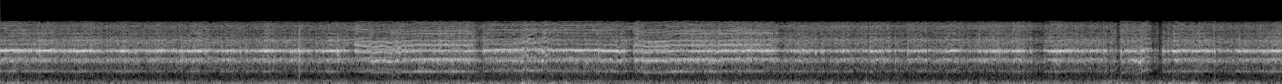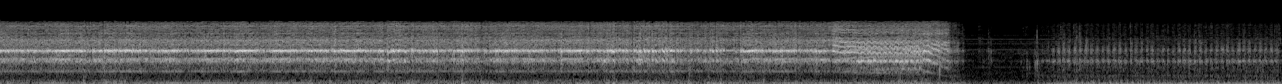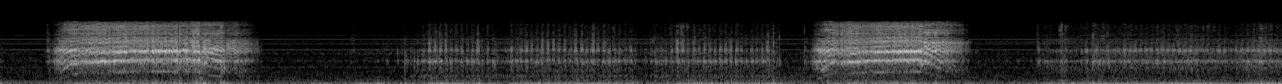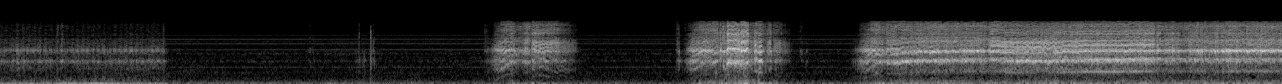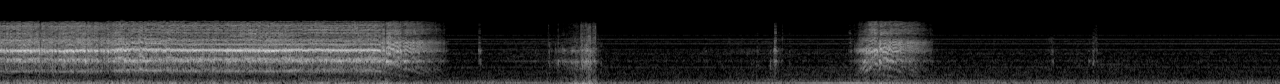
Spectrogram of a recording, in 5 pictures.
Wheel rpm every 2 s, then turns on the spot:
160, 160, 160, 160, 160, 160, 160, 160, 160, 160, 160, 40, 20, 90, 10, 20, 30, 80, 20, 20, 10, 10, 30, 60, 160, 160, 160, 110, 10, 10, 10, 0.
22-26 30-32 36-40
